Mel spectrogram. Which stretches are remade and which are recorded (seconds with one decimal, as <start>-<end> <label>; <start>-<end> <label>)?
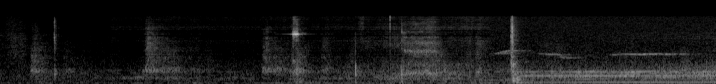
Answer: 0.0-1.1 recorded; 1.1-4.9 remade; 4.9-7.2 recorded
